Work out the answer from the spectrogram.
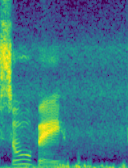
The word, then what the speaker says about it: Sowerby: we're at sorby bridge it's about like sowerby but the locals pronounce it sorby we've come up highway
